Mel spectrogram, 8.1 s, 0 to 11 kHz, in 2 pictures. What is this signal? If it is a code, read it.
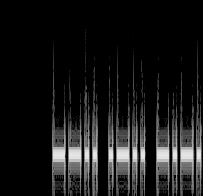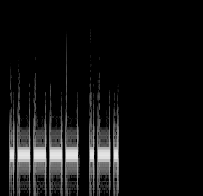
Morse code, heard as a keyed tone, about 15 wpm, 700 Hz. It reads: ZLC1R
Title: Code Groups - 5 Letter:Numbers - 15wpm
